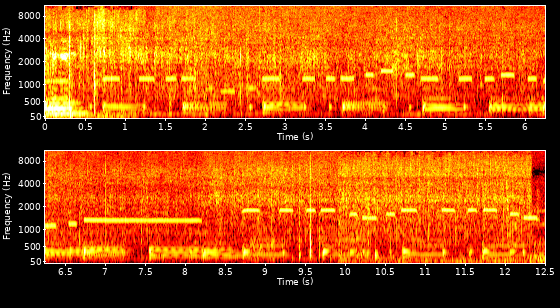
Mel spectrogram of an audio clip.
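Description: Fish frying in a pan, a constant loud sizzle and crackle that lasts throughout, with a simple melodic tune of short notes playing over it.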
